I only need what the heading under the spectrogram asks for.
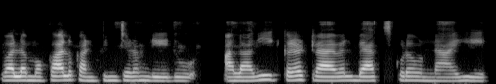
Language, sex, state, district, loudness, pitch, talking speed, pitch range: Telugu, female, Telangana, Hyderabad, -18 LUFS, 185 Hz, 120 wpm, 175-190 Hz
